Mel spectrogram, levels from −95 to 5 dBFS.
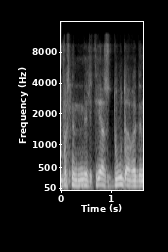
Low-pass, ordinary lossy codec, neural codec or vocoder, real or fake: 9.9 kHz; Opus, 16 kbps; vocoder, 22.05 kHz, 80 mel bands, WaveNeXt; fake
